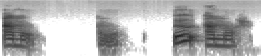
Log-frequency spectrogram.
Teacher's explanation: Le R est prononcé doucement ou faiblement, même à la fin d'un mot.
